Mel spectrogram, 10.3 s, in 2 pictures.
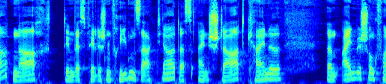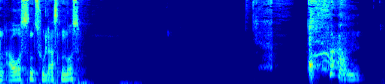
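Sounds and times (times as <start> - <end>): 
speech: 0.0 - 6.3
person sneezing: 8.6 - 10.0.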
